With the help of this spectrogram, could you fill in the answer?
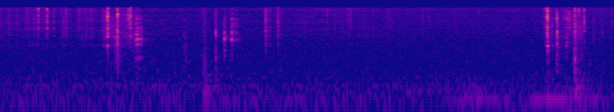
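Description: A steel utility-knife blade carves thin slices off the black face of a solid oval bar of soap with a green rim and black core, held in the hand. Short, crisp, bright scraping clicks come in three quick clusters over a low, quiet background hiss. Each cut snaps off sharply, with almost no ring.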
